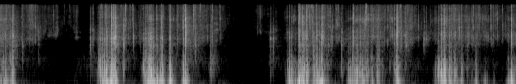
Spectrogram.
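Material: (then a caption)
Soap. A metal blade scrapes a solid purple bar of soap, shaving off crunchy curls. Bursts of dry, crackling, tearing scrapes with a bright, gritty texture and a soft low body are separated by short pauses.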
